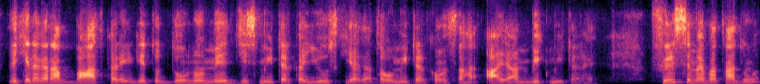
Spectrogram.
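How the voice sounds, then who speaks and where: A man's voice: mid-range voice, creaky, fairly bright tone. A man teaching English literature for an exam, mixing Hindi with English terms and answering his own questions to drill key points. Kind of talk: exam-prep lecture.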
